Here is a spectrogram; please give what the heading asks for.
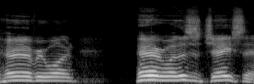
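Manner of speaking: loud, high, sloppy party shout through the door; a hammed-up drunk college roommate calling out; drunk roommate greeting. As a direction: bellow it like a drunk roommate knocking.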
